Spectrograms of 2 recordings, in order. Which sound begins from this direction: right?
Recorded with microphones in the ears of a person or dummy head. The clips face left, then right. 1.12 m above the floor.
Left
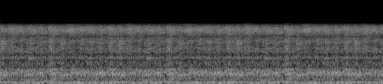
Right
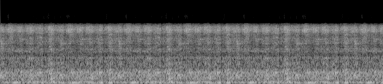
An engine running, at 0.0 s.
